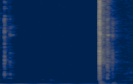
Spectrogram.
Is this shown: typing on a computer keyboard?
yes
